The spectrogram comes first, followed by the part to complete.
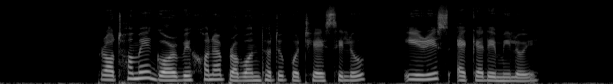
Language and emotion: Assamese, neutral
